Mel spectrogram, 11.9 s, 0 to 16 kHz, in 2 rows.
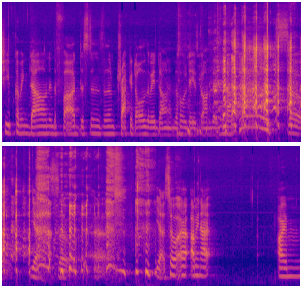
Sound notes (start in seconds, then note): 3.6 everyone laughing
